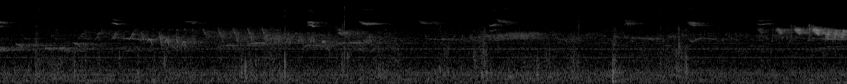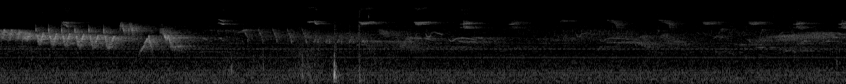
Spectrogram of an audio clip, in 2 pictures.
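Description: Songbirds singing, several at once: fast trills and short repeated high chirps, the loudest trill about eight to ten seconds in. One sharp click about twelve seconds in.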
